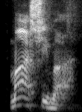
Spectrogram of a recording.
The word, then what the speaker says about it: Mashima: I don't know how to pronounce names correctly, so who's M-A-S-H-I-M-A. Mashima.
